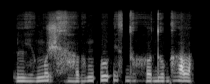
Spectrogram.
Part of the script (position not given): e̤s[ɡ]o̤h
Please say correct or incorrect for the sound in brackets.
incorrect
